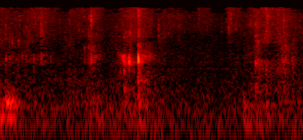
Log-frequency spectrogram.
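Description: Near silence, with a couple of faint, short wet squishes about a second in from a wooden utensil stirring raw-milk cheese curds in a ceramic bowl to break up the chunks.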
